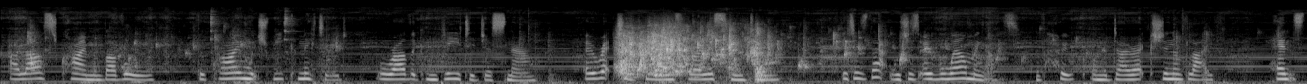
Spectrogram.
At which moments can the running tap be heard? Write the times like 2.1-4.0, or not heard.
0.1-3.5, 6.1-12.9.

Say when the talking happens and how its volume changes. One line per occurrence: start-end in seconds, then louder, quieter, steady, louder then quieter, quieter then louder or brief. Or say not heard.
0.1-13.0 steady.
